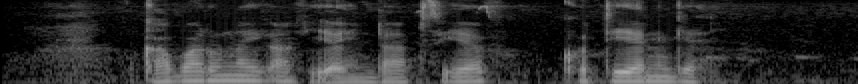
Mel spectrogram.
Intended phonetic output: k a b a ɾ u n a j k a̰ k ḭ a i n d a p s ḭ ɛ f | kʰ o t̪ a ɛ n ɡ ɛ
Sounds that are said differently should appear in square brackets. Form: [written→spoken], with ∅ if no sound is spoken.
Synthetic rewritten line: k a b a ɾ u n a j k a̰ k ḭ a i n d a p s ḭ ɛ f | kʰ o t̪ [a→i] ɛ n ɡ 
